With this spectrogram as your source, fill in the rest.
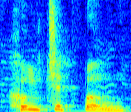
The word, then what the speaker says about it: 흥칫뿡: Okay, so it's pronounced like Hmchikpung. That's what Google Translate is giving me.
